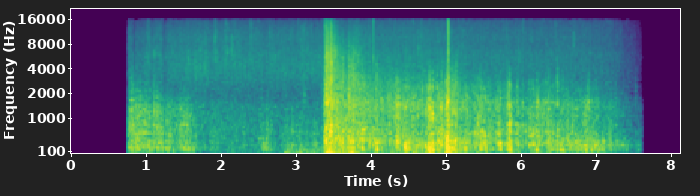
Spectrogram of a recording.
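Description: Thunderstorm sound: rain with rumbling thunder that starts suddenly under a second in, a sharp thunderclap about three and a half seconds in and another crack around five seconds, cutting off abruptly just before the end.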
